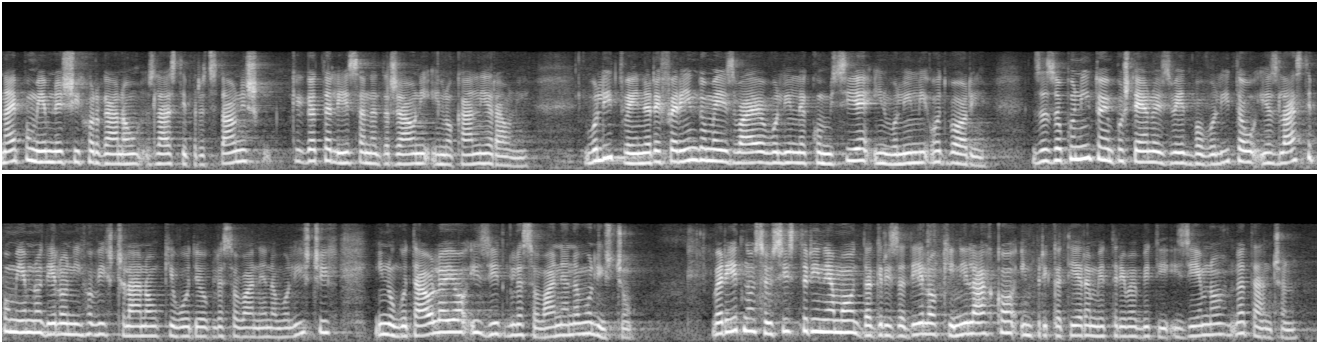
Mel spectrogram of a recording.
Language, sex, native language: Slovenian, female, Slovenian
